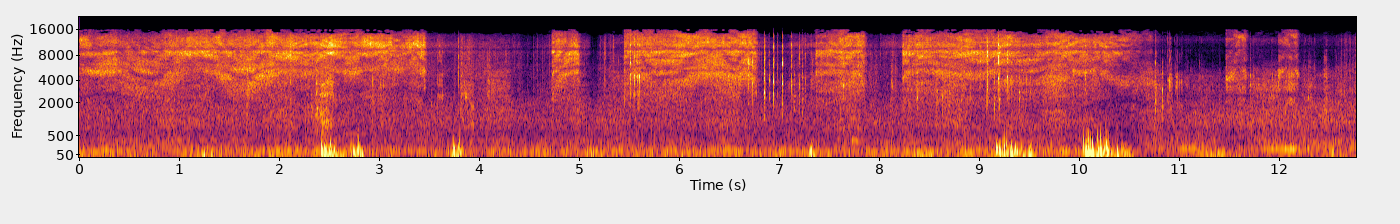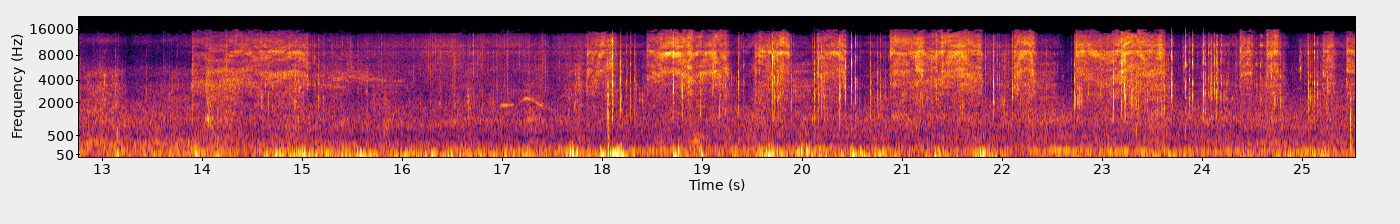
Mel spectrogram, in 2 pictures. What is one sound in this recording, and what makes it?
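A spray can hisses in short bursts close by.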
